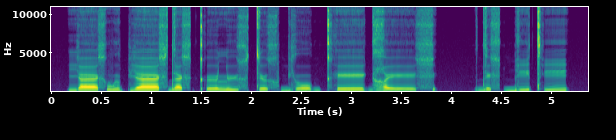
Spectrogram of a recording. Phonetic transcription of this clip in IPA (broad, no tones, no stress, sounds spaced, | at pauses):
j æː x β ɯ pʲ æː x d æ x kʼ ø l y x t ø x bʲ oː ɡ kʰ eː ɡ ʁ eː x | d e x ɡ͡b i tʼ i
